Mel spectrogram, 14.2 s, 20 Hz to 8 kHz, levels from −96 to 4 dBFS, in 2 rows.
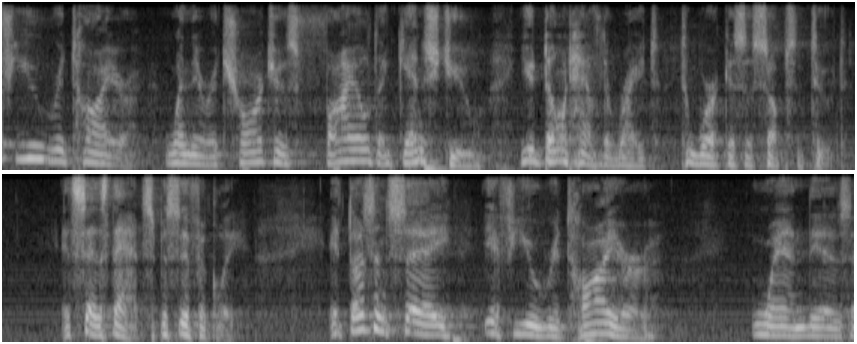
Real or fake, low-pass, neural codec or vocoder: real; 7.2 kHz; none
